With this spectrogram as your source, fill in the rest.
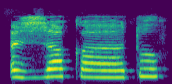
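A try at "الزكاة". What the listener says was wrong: Very nice.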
